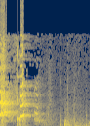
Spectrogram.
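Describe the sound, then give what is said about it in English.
A dog lets out two sharp, loud barks, the second one strong and ringing, followed by quieter shuffling and faint thumps. “Excuse me a second. Come on, dog.”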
